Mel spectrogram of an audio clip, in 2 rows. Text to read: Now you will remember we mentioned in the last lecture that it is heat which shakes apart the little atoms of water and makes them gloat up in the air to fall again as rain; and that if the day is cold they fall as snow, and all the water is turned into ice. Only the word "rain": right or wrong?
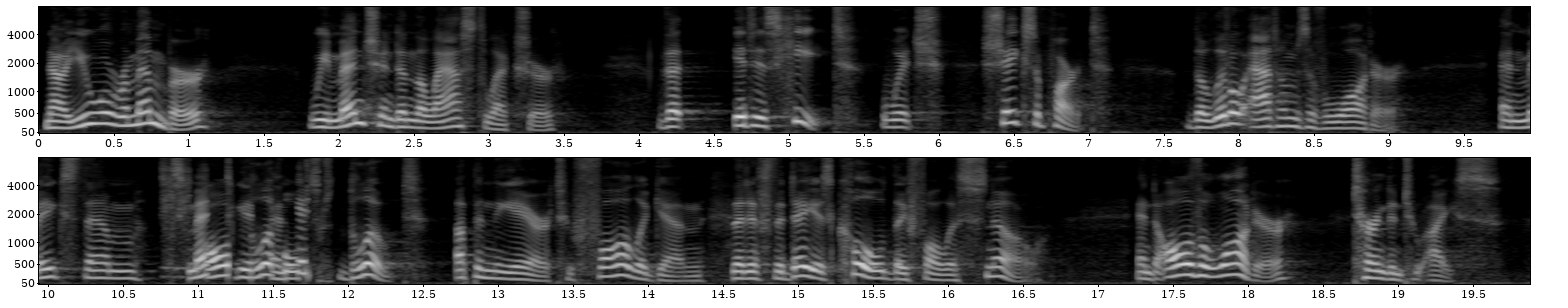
wrong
